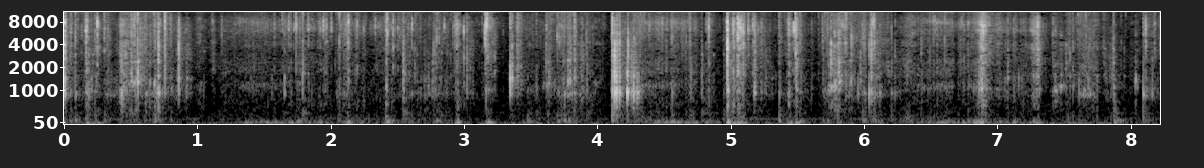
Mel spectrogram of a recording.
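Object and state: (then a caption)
Dry bar soap being shaved. A solid, oval, dry pink soap bar held in the hand is shaved into brittle flakes with a box-cutter blade. The sound is a run of crisp, dry scraping crunches and crackles with no ring, with sharper snaps standing out near the middle. Bright flake crackle sits over a soft low rumble.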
